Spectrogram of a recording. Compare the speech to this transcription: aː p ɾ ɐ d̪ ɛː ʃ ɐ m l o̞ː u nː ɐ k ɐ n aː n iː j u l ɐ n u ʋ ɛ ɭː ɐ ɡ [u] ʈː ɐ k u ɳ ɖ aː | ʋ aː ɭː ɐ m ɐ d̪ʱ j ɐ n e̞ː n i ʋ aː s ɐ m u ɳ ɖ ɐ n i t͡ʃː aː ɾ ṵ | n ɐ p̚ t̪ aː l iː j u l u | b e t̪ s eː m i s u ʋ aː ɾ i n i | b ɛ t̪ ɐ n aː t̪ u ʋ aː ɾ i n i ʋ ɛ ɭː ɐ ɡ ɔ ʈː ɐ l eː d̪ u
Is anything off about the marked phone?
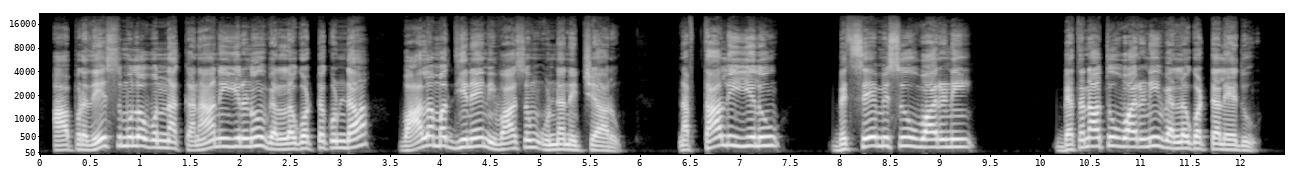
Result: yes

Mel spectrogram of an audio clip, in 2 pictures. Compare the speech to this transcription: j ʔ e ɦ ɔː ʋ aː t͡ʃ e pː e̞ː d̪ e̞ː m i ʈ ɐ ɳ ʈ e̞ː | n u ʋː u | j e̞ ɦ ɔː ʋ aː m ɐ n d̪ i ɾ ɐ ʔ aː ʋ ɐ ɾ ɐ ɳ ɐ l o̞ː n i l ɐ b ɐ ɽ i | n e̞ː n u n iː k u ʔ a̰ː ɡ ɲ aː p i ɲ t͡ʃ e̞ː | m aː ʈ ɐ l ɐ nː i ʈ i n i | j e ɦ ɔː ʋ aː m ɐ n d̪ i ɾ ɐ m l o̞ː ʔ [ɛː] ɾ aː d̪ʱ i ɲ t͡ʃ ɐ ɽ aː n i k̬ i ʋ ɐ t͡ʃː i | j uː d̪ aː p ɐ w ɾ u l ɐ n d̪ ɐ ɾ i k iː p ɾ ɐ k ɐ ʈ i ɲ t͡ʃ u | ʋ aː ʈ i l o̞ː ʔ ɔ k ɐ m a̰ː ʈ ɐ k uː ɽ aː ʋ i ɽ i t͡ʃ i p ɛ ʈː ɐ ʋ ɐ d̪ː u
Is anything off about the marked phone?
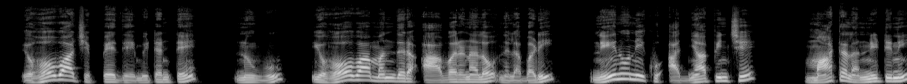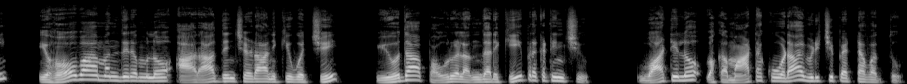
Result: yes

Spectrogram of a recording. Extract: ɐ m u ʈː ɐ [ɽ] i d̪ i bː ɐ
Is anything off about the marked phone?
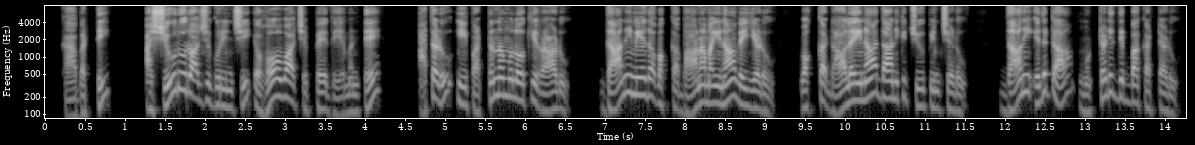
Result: no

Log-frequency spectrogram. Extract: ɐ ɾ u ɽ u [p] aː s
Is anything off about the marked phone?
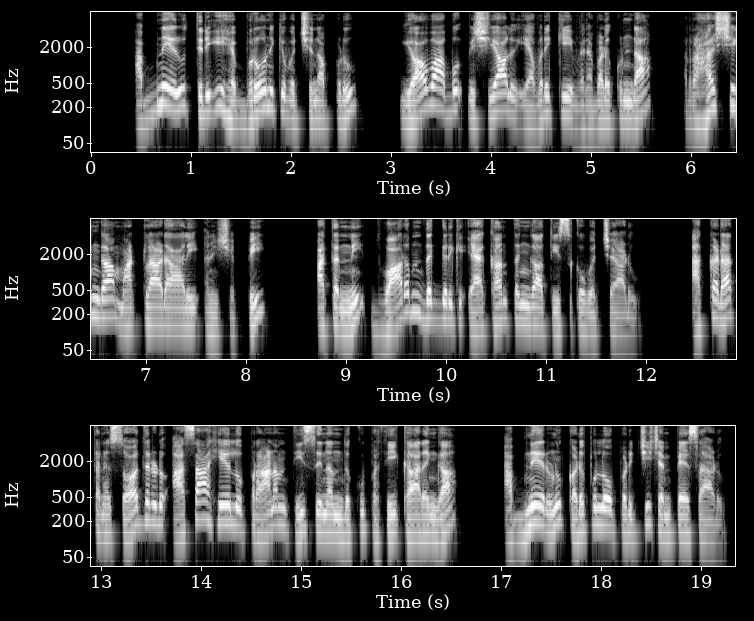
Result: yes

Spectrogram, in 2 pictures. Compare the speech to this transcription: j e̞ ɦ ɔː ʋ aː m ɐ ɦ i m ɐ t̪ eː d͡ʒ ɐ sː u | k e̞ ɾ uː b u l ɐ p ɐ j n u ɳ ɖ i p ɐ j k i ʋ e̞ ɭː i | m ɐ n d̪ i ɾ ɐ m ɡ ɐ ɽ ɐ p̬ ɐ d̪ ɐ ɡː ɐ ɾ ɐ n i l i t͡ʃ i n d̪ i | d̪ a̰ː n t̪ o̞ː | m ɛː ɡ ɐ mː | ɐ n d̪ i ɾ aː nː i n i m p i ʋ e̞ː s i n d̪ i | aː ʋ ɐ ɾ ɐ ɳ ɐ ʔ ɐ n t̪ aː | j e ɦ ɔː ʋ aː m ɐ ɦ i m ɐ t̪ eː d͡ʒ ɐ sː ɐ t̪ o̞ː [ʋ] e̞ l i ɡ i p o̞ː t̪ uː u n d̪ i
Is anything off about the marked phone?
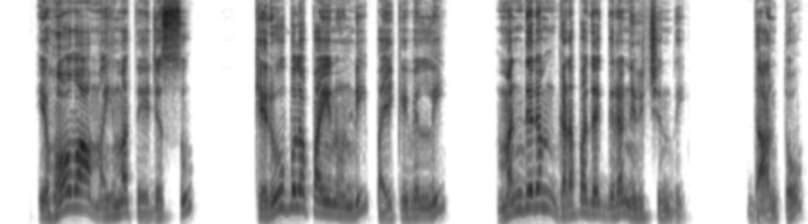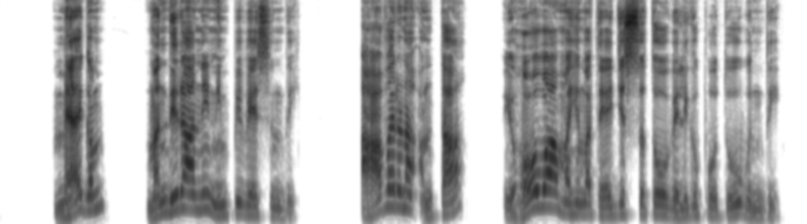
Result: no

